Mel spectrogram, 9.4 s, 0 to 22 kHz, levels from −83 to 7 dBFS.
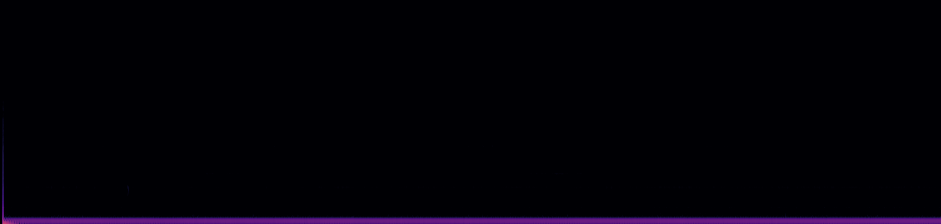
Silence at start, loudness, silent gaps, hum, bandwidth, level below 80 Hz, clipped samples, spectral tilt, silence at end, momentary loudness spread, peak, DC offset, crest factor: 0 s; -61 LUFS; none; 60 Hz at -60 dBFS; 16 kHz; -58 dBFS; under 0.1%; -6 dB/octave; 0 s; 1 LU; -36 dBFS; under 0.1%; 20 dB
